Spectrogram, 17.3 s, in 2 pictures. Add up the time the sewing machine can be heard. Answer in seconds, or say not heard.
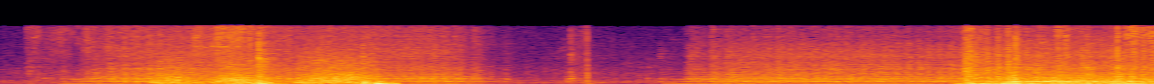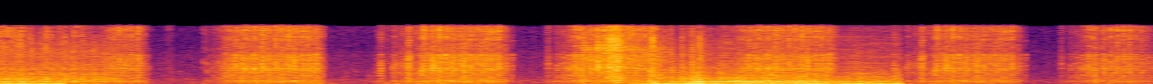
17 s.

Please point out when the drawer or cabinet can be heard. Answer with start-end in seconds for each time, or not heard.
1.1-3.0, 7.2-9.2, 13.4-15.4.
